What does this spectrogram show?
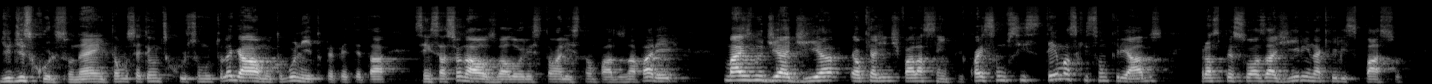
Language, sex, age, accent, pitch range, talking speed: Portuguese, male, 20-39, Brazilian, 130-165 Hz, 200 wpm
